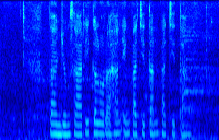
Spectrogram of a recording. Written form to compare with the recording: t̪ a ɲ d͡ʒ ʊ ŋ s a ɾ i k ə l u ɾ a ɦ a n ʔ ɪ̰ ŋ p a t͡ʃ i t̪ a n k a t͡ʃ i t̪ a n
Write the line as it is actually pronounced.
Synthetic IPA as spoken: t̪ a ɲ d͡ʒ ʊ ŋ s a ɾ i k ə l u ɾ a ɦ a n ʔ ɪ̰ ŋ p a t͡ʃ i t̪ a n p a t͡ʃ i t̪ a n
